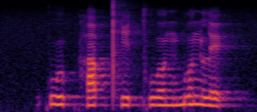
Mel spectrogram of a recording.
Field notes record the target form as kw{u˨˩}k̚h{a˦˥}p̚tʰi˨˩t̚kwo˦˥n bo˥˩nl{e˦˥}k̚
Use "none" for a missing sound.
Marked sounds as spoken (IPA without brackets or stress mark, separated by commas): u˦˥, a˦˥, e˨˩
